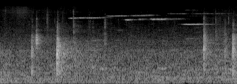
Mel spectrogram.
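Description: Cars burning, with a few sharp pops in the first second, over the steady running of a fire engine.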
